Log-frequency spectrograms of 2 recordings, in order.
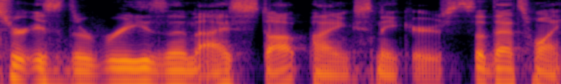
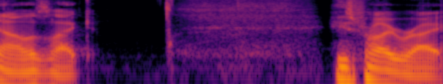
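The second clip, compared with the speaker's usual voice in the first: ordinary talk, nothing marked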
